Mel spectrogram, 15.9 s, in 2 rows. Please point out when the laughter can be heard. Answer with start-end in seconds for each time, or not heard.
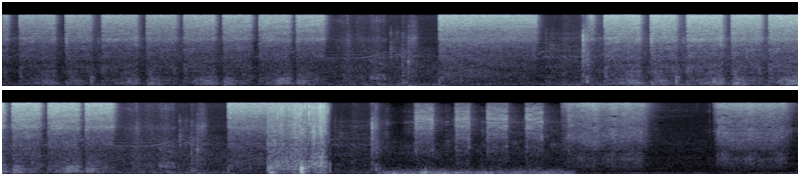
not heard.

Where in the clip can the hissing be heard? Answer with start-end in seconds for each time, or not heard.
0.0-15.8.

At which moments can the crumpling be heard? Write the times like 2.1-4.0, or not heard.
10.6-11.2.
